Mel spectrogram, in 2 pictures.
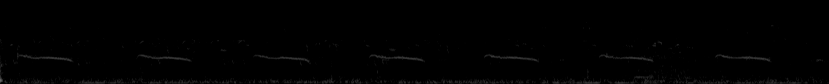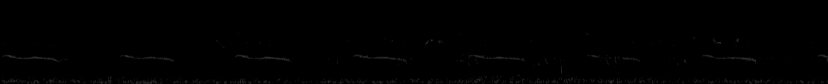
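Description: Faint rural background ambience: a bird repeats a short, bending call about once a second, with other faint bird chirps over a light hiss.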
